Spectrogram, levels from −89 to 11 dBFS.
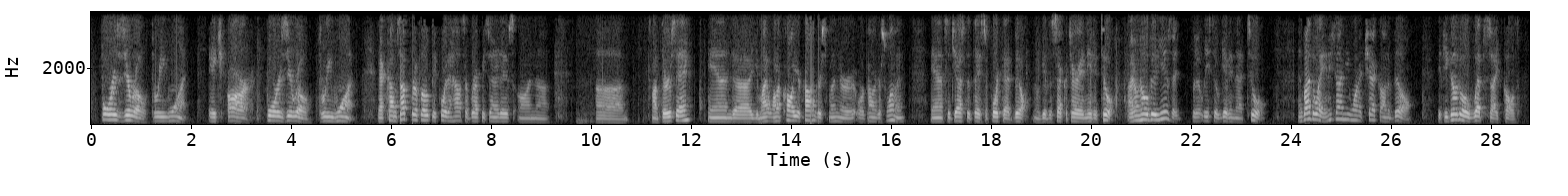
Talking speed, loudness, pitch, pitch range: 165 wpm, -23 LUFS, 140 Hz, 130-165 Hz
